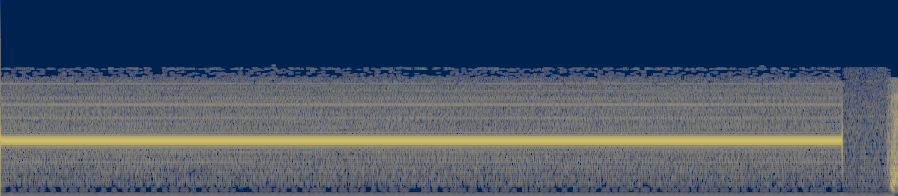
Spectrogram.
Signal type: Emergency Alert System (SAME) tones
